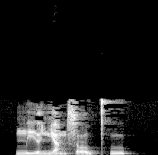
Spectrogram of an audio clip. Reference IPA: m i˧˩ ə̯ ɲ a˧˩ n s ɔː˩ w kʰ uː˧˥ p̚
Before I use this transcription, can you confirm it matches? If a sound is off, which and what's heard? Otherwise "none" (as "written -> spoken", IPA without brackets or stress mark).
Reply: n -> m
